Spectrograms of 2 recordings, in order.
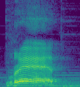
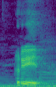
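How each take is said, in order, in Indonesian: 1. Diucapkan seperti 'red'. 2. Diucapkan seperti 'reed'. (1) "Read pada kata kerja kedua dan kata kerja ketiga dibaca read" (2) "Read pada kata kerja pertama itu dibaca read"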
